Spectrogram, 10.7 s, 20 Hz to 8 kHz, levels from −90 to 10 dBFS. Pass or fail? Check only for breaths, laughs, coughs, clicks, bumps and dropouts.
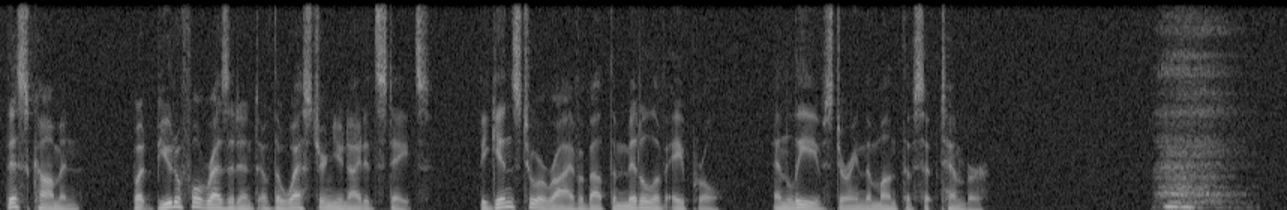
fail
